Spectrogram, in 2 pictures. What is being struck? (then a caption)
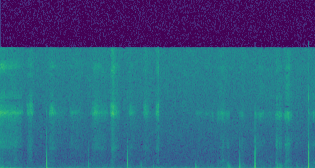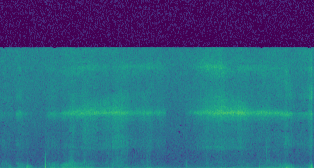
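Small wooden stick on a wooden slat. A small solid wooden stick, held in fingertips with long painted nails, is scraped and tapped on a flat wooden slat. Quiet, dry scraping runs under a scattering of sharp, short clicks that die away instantly, over a soft low rumble and a faint high hiss.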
